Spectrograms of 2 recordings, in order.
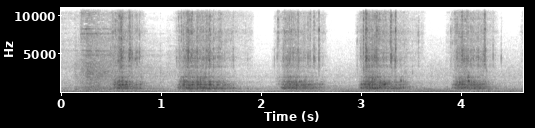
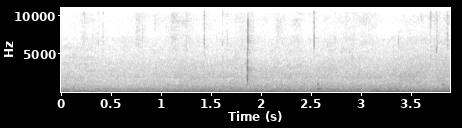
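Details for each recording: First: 2003 Toyota Hilux 3.0 naturally aspirated rear differential: removed, washed and dry small pinion bearing spun by hand gives repeated rough, gritty rasping bursts, showing it is worn. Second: 2003 Toyota Hilux 3.0 naturally aspirated rear differential after overhaul with four bearings and seal replaced and adjusted: only a low steady faint hum, no grinding or whine; previously very noisy, now quiet and healthy.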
